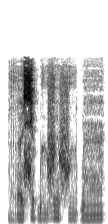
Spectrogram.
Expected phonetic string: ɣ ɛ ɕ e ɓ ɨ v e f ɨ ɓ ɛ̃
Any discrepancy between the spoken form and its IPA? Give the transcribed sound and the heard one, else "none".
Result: ɣ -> r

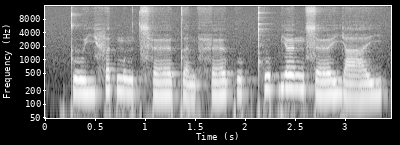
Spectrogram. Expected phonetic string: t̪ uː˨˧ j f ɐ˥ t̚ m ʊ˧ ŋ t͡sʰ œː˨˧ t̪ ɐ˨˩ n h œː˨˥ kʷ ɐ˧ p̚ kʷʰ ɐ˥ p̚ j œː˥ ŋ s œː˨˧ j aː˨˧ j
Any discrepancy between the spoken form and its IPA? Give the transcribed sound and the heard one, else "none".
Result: uː˨˧ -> uː˨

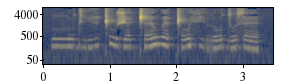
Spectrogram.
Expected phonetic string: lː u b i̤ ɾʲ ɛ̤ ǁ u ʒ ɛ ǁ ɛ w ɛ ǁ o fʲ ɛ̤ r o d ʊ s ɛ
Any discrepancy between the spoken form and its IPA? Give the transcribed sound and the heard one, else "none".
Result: b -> d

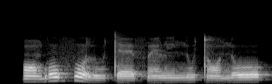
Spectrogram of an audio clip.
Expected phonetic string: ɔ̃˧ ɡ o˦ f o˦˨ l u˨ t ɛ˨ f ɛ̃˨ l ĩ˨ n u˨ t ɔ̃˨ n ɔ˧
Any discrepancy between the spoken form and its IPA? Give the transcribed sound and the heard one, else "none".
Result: ɔ˧ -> o˧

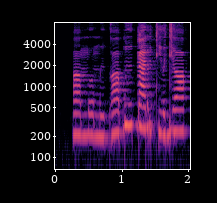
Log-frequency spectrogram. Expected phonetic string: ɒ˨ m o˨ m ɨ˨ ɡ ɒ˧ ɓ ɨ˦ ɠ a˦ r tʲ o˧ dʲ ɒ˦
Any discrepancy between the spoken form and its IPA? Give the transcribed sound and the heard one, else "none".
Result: none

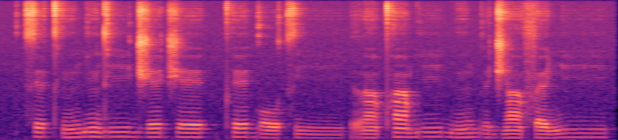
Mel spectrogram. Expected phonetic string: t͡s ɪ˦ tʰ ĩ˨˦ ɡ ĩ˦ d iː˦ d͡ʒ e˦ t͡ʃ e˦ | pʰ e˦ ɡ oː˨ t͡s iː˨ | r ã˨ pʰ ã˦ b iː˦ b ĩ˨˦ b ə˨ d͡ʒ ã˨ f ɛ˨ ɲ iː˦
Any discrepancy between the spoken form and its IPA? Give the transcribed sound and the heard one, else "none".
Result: ə˨ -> ɪ˨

